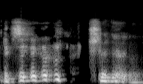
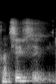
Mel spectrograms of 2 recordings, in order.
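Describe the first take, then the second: First: Higher mock-shocked repeat; mock outrage. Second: Said in the usual way. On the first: Real, not acted. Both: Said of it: "That's a little too soon".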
